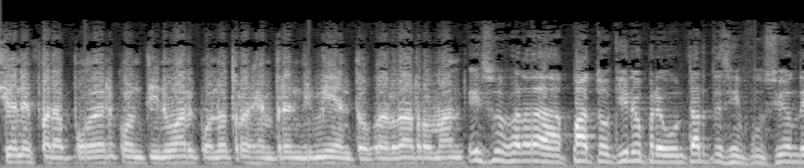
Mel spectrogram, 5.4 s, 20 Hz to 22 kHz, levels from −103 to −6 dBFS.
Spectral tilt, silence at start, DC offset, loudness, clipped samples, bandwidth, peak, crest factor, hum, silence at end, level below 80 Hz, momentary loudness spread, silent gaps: -5.5 dB/octave; 0 s; under 0.1%; -18 LUFS; under 0.1%; 12 kHz; 0 dBFS; 18 dB; none; 0 s; -44 dBFS; 5 LU; none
